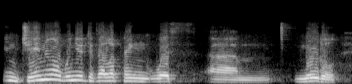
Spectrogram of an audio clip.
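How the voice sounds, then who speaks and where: A man's voice: fairly high pitch, big pitch swings, normal speed, warm tone. A man with a broad New Zealand accent giving an informal technical presentation, often hesitating and repeating words. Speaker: presenter, software developer. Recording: dull lo-fi online audio.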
